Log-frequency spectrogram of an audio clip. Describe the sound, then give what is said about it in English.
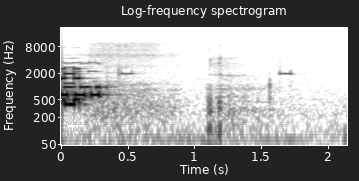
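A mobile phone rings with a short burst of electronic ringtone notes at the start, followed by a few faint beeps and soft taps. The sound is quiet, and nobody speaks. “And, sorry, my phone is ringing. It will stop in a second.”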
